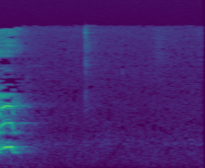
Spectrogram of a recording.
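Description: The drawn-out end of a woman's spoken word, trailing off in the first half-second, then near silence with one faint click about a second in.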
